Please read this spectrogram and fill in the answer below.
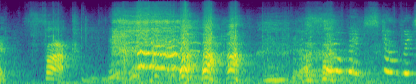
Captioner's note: laughter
